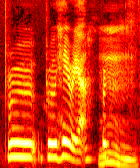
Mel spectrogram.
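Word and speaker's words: brujería: the spanish name which i did look up the pronunciation for now i can't find bruheria yes so she but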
